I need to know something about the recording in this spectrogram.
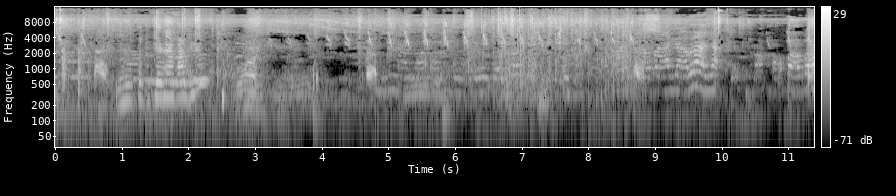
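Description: Ducklings peep in high, quick chirps.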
